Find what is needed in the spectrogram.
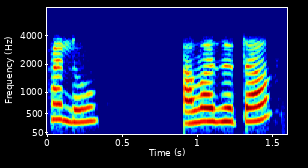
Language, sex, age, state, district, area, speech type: Goan Konkani, female, 30-45, Goa, Tiswadi, rural, conversation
